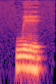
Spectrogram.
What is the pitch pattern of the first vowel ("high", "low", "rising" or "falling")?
low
